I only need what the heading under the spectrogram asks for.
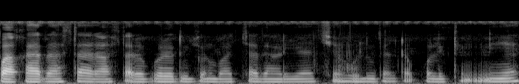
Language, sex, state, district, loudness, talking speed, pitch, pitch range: Bengali, male, West Bengal, Paschim Medinipur, -24 LUFS, 140 wpm, 130 Hz, 125-130 Hz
